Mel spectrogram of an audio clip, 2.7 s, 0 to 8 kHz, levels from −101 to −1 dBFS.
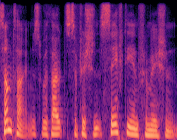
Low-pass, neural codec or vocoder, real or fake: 7.2 kHz; none; real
